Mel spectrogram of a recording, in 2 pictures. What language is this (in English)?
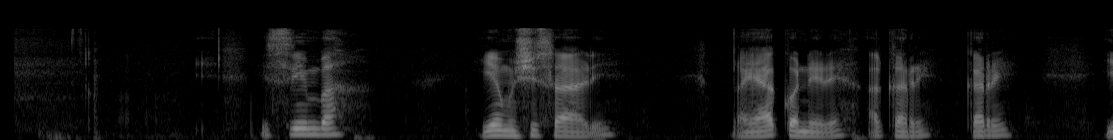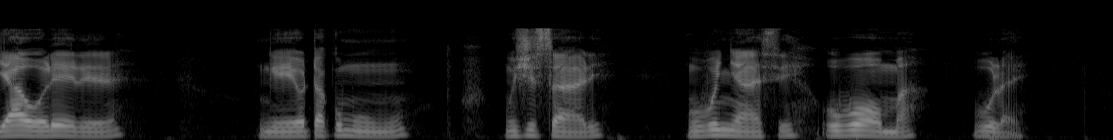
Masaaba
